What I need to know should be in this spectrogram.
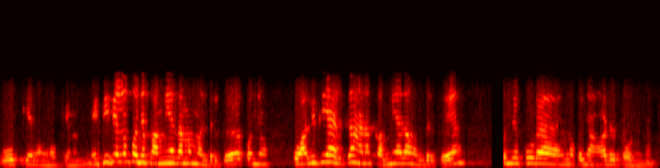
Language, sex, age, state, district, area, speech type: Tamil, female, 30-45, Tamil Nadu, Tirunelveli, urban, conversation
